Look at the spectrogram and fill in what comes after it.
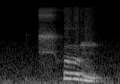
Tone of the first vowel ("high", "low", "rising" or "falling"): falling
